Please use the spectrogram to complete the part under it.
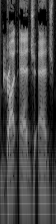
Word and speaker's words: Buttigieg: James, it's butt edge edge, butt edge edge. We want to pronounce the man's name correctly.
